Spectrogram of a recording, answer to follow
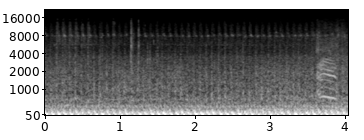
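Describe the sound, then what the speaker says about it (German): A helicopter in GTA Online chops steadily with a loud, low, rhythmic rotor beat throughout. A brief bird-like chirp cuts through near the end. "So, der Hubschrauber oben."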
